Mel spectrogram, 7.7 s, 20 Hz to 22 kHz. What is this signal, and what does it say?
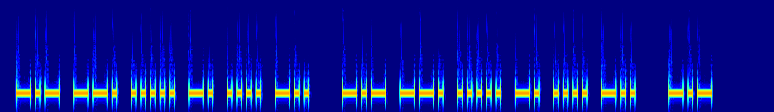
Morse code, heard as a keyed tone, about 24 wpm, 700 Hz. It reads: KG5NHD KG5NHD K
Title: Speed-Racing Common QSO Phrases Encore - 25wpm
